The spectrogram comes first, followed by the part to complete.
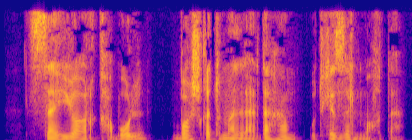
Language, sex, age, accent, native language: Uzbek, male, 18-24, Farg'ona, Uzbek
